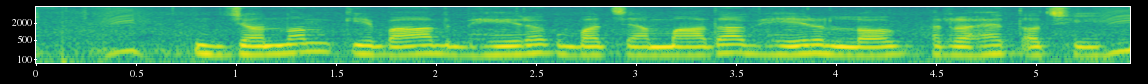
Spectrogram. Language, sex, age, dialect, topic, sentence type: Maithili, male, 18-24, Southern/Standard, agriculture, statement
